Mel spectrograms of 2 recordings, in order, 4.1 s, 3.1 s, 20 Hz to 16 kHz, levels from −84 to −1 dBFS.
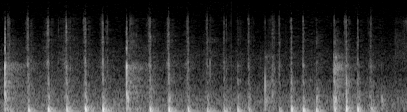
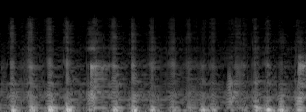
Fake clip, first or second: second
